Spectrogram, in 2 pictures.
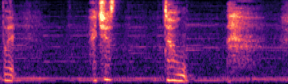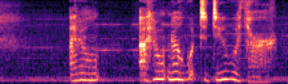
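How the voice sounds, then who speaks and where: A woman's voice: fairly high pitch, close to an everyday voice. A woman playing a blunt, sardonic, worry-worn working mother in a video game, folksy and plain-spoken. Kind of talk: video game character dialogue.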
